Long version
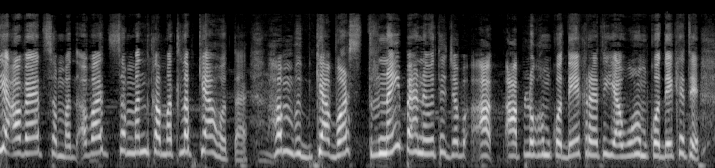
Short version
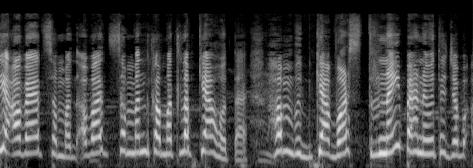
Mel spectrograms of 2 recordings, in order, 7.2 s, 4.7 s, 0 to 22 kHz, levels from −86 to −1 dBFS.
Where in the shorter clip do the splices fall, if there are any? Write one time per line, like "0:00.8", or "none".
none

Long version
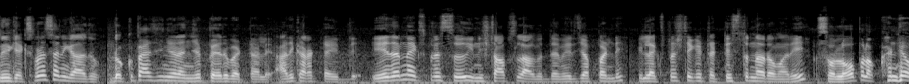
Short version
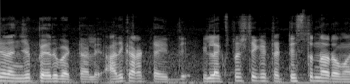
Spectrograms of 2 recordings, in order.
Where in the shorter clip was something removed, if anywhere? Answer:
0:01.9

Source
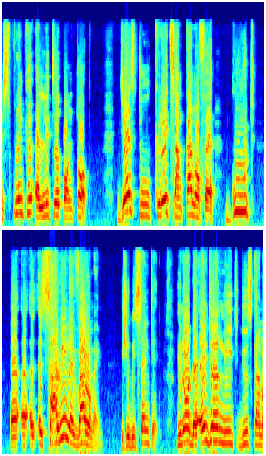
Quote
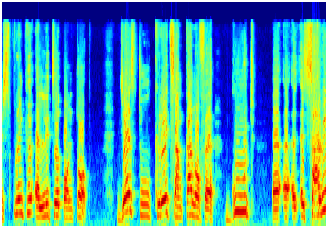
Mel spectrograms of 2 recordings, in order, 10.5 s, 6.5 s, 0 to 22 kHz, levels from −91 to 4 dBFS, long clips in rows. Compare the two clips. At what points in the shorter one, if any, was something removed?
none

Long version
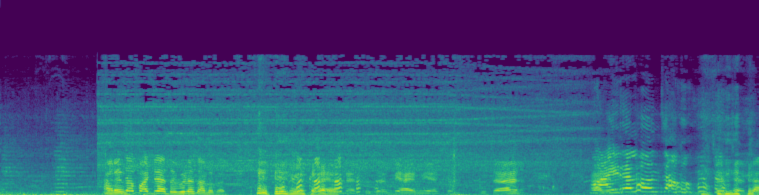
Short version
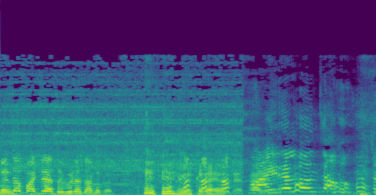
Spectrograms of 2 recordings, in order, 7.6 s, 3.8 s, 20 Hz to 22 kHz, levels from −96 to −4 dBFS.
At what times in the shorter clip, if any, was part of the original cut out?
0:02.4

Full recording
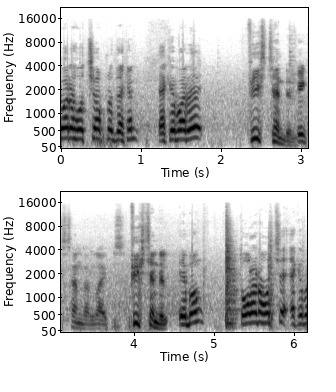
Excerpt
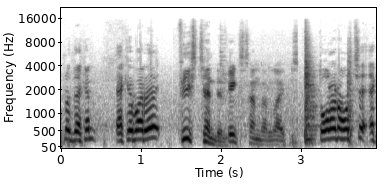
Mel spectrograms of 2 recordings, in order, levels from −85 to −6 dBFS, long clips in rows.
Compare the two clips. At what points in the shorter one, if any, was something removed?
0:01.4
0:02.9

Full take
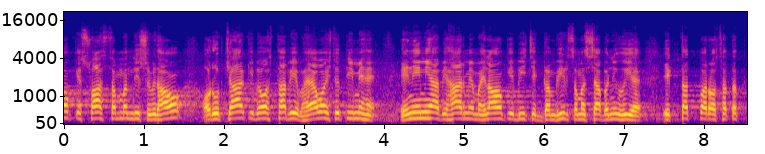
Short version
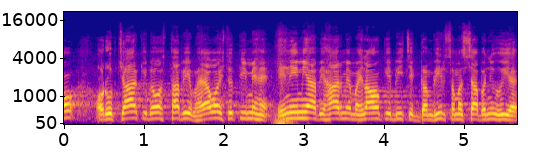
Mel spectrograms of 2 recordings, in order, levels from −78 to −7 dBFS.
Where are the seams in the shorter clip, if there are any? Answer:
0:02.6

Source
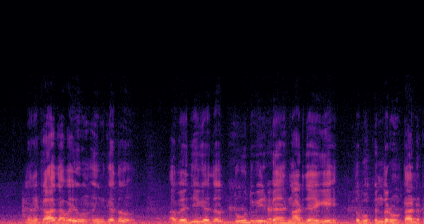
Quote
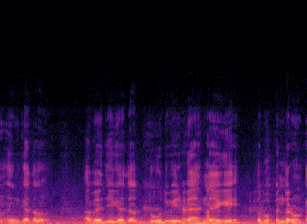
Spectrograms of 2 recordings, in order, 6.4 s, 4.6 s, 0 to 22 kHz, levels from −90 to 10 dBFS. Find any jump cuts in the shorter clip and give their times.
0:03.1

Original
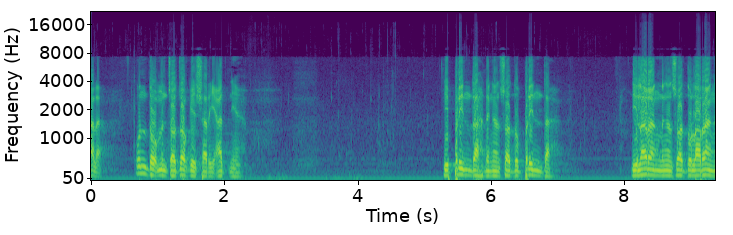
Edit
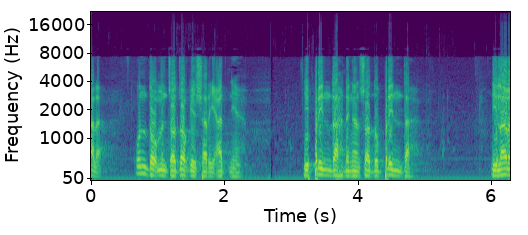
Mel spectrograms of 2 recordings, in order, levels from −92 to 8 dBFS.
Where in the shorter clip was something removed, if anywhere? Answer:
0:03.2

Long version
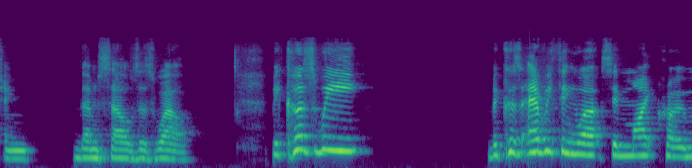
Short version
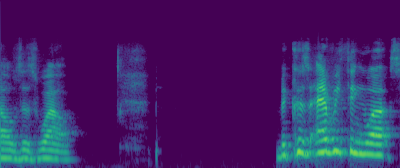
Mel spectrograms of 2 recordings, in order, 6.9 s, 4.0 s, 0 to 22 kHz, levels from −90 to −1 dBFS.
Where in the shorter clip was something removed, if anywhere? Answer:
0:01.6

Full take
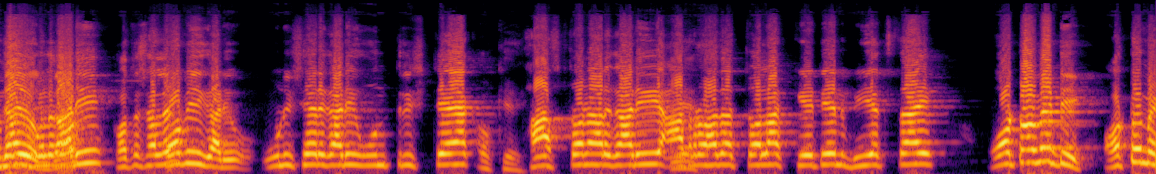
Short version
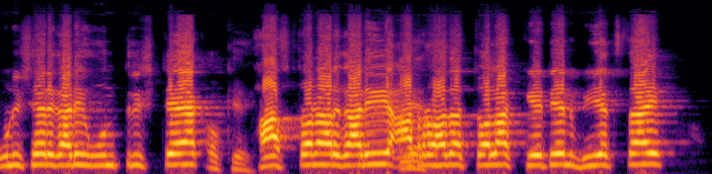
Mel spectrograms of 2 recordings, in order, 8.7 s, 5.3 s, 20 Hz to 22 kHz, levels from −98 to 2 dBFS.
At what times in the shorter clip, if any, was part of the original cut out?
none

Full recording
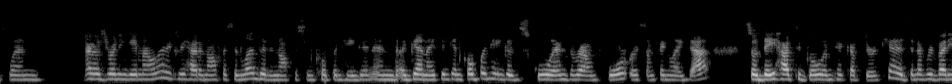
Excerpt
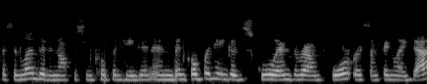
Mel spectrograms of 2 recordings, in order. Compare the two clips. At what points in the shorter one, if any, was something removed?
0:01.8

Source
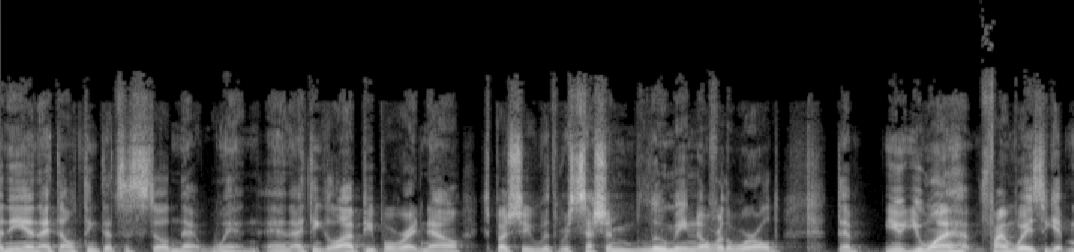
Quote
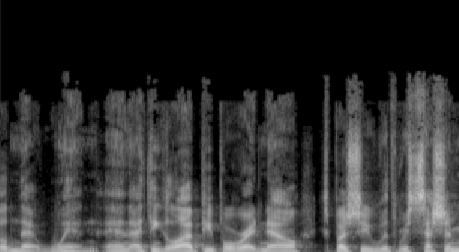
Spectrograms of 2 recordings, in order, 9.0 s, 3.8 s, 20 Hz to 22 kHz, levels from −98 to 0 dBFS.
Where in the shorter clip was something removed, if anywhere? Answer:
none

